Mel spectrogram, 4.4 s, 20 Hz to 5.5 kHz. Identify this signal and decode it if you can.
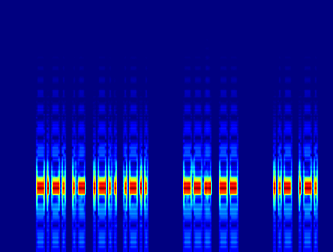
Morse code, heard as a keyed tone, about 35 wpm, 700 Hz. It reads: CALL OM UR
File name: UK MASTER QSOs TRAINING / 35WPM / UK MASTER QSOs 0001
